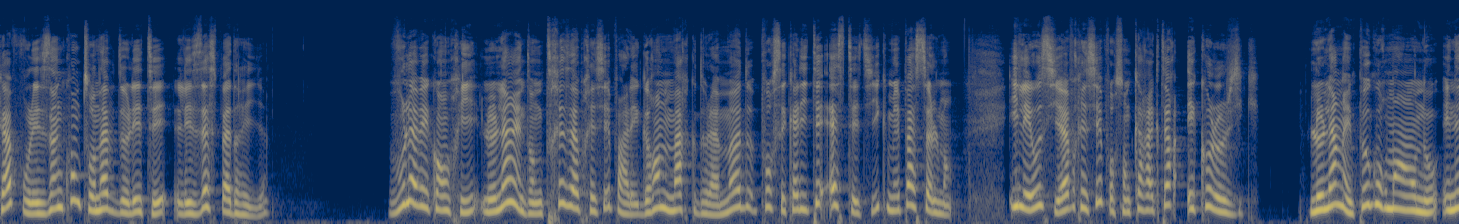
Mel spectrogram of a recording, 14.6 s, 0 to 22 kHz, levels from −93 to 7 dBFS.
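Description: Nothing in the speech stood out as a technical problem on listening.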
